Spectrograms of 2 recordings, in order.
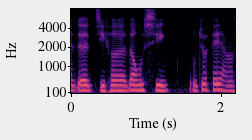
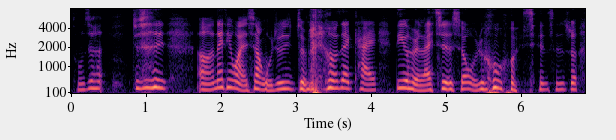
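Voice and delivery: normal talking voice

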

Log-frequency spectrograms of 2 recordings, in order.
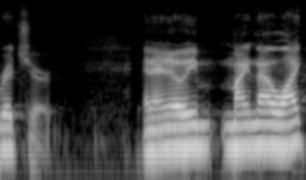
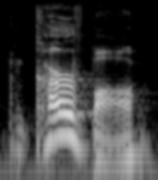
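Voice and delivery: usual speaking voice

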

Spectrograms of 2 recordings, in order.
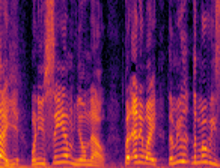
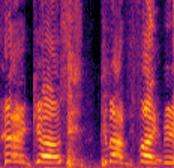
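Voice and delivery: higher, louder mock yell; mock challenge shout; 7 semitones higher, 7 dB louder, slower than usual. Gretel taunting the ghost to fight, mock shout. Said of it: "Gretel's like".

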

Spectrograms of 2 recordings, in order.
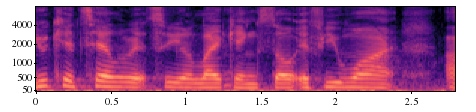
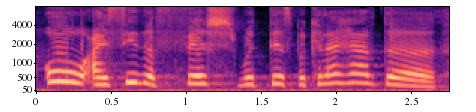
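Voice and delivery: picky customer; 7 semitones higher, 5 dB louder than usual. Retold or imitated. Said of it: "the customer that goes to the restaurant and says".

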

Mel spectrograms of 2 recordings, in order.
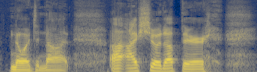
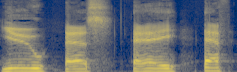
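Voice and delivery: slow spelling out; much slower than usual. Retold or imitated. Sergeant slowly reading letters.

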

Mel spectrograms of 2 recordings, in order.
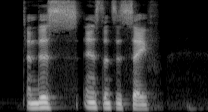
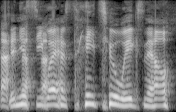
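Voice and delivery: laughing; 8 semitones higher, 12 dB louder than usual. Real, not acted. Excited boast about surfing spot.

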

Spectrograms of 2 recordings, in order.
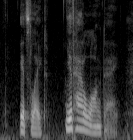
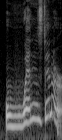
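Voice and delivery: offhand demand; 11 semitones higher, 4 dB louder, much slower than usual. Acted. Partner passes through asking.

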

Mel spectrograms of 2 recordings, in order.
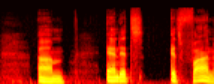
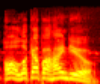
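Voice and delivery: sudden high warning call; alarm shout; 12 semitones higher, 3 dB louder than usual. Pretend. Joking warning to host.

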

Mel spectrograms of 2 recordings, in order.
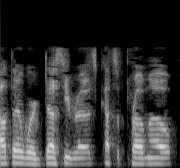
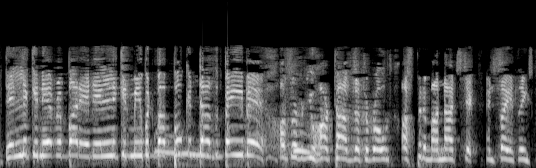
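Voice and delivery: high, loud, hammy promo voice; wrestling promo; 11 semitones higher, 4 dB louder than usual. Pretend.

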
